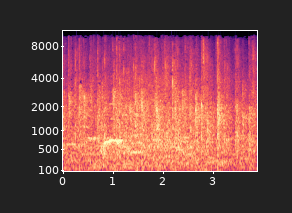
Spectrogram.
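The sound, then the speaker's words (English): A crowd applauds the speaker's wife steadily, a dense wash of many hands clapping at once, sustained and fairly loud throughout with no pauses and no voices standing out. “Why don't you stand up so they know who they're clapping for?”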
